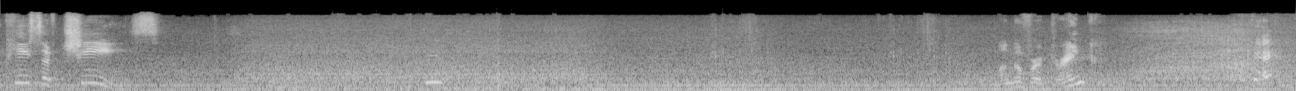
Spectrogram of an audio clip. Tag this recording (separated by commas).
Speech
